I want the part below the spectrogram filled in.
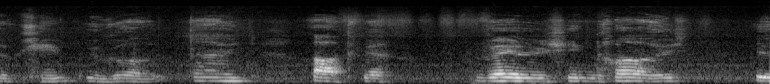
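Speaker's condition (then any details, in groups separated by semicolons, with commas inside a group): Cerebral palsy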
